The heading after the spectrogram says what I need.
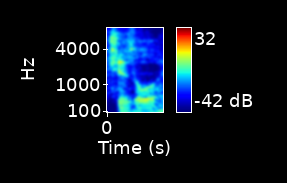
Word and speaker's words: Chiswell: And uh yeah, it's pronounced Chisel even though it looks like Chiswell, but uh yeah, original house they think was built.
